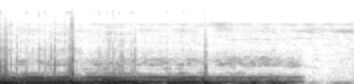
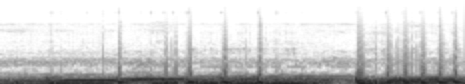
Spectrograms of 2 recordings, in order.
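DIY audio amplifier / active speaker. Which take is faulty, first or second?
first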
